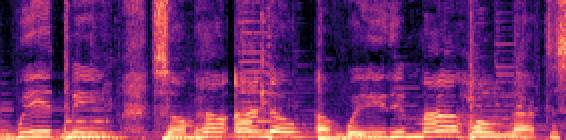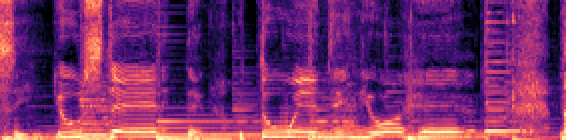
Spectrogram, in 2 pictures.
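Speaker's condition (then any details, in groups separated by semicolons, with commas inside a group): No condition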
